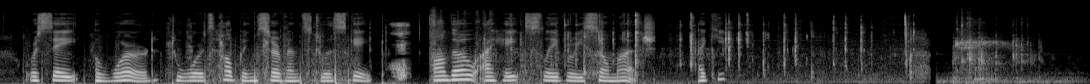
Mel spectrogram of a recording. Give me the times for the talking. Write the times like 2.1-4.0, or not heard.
0.2-7.2.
